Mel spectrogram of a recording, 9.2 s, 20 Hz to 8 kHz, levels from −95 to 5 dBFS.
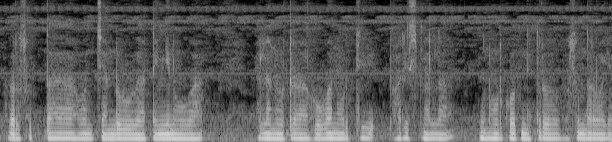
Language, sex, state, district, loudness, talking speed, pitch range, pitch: Kannada, male, Karnataka, Bijapur, -18 LUFS, 85 wpm, 95-105 Hz, 100 Hz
